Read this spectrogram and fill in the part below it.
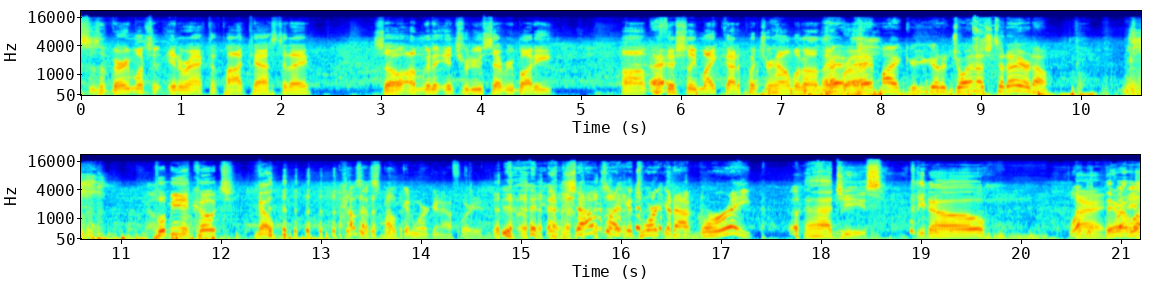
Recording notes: We go live from the gifting experience and have on various guests from the tournament.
